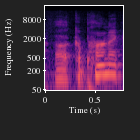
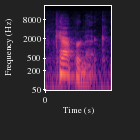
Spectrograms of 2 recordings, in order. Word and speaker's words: Kaepernick: no matter how much success they're having with copernic i can't remember how to pronounce his name but kaepernick that's it kaepernick that is um he uh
